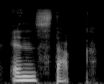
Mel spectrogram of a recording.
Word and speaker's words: Enstack: Itong instock ha ano ano tamang-pronounce nito? Nstock.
